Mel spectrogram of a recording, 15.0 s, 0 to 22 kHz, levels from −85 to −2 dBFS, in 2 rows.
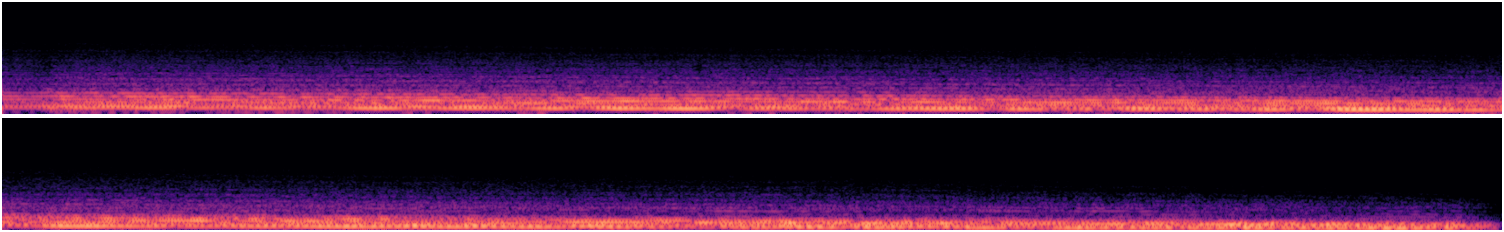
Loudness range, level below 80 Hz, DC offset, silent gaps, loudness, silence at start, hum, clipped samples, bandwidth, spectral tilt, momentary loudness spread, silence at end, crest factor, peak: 1 LU; -36 dBFS; under 0.1%; none; -26 LUFS; 0 s; none; under 0.1%; 3.4 kHz; -12.5 dB/octave; 4 LU; 0 s; 14 dB; -12 dBFS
